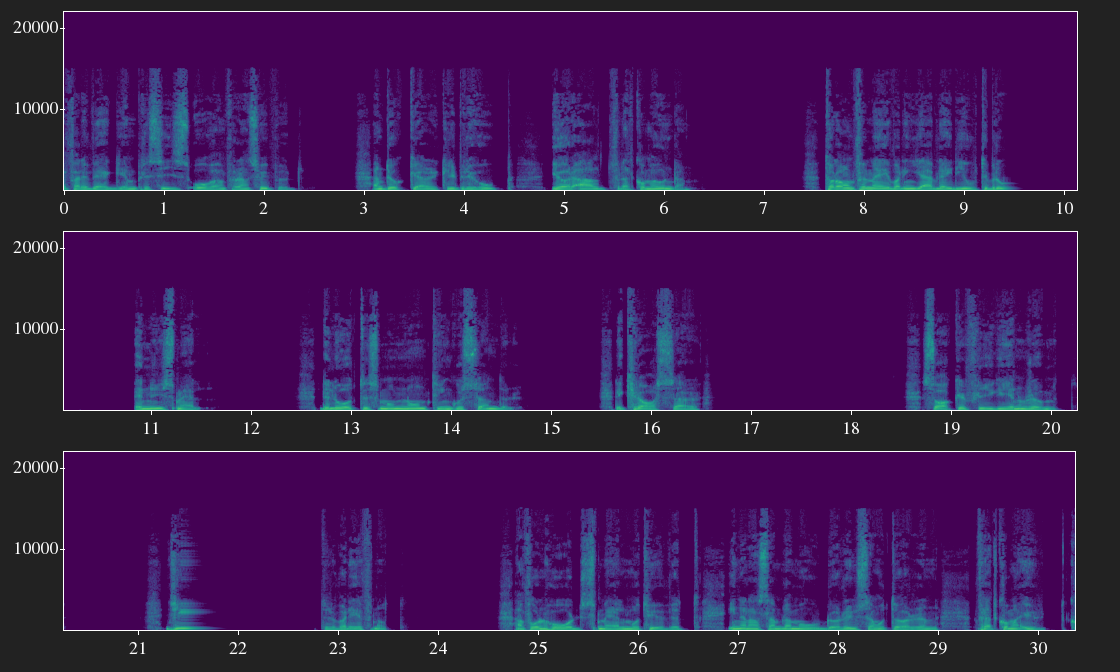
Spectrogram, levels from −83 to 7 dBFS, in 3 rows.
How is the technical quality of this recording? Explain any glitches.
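Three gaps break up the audio, at 9.39 to 10.31 s, 16.57 to 18.44 s and 21.44 to 22.83 s, each likely a long network dropout. The last sound smears into a fading buzz, then goes silent for about 0.7, 1.8 and 1 s, and the audio resumes further on with that stretch simply missing.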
